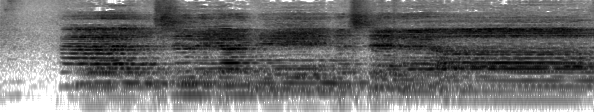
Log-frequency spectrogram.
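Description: Male barbershop quartet singing a cappella in Danish, in close four-part harmony. The voices come in together about half a second in and hold full sustained chords.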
